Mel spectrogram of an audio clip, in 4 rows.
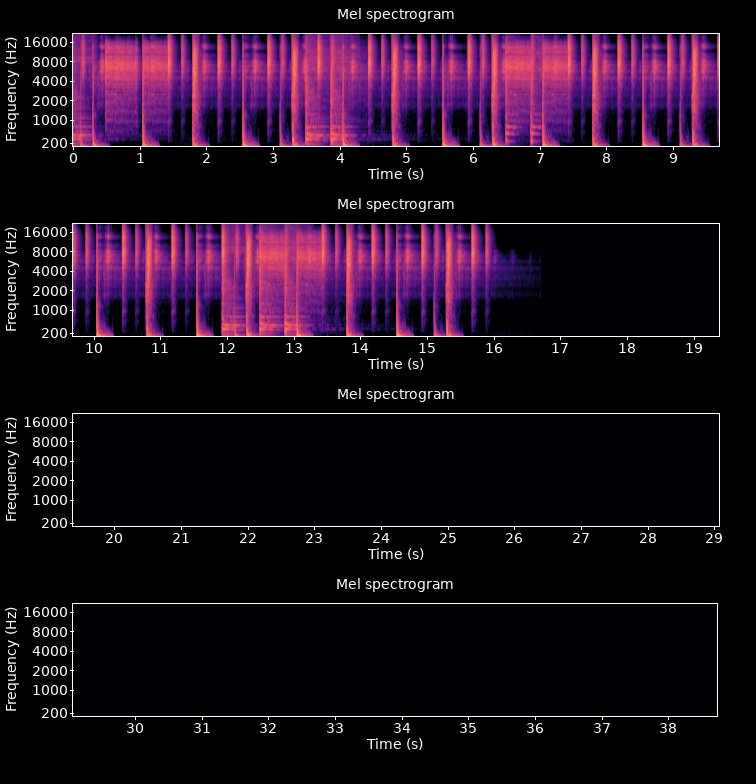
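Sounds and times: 
drums: 0:00.0 - 0:16.0.

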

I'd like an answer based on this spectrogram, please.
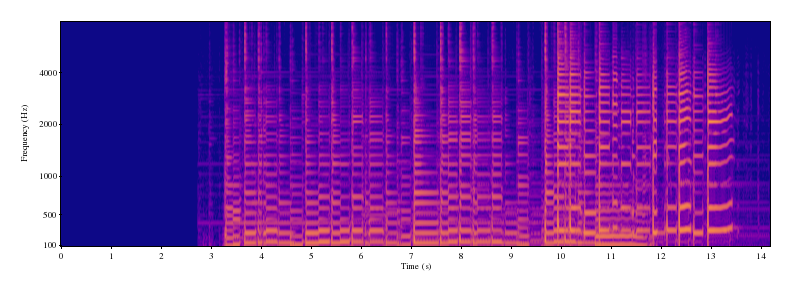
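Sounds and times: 
groove music: 0:03.3 - 0:13.4.

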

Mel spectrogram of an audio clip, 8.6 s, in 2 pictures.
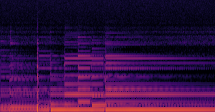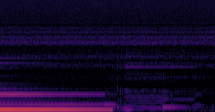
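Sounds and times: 
happy song chords: 0:00.0 - 0:06.5.

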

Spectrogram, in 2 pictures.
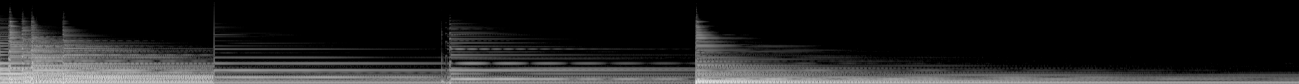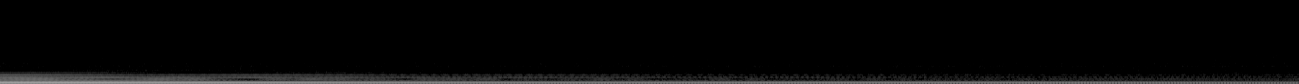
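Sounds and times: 
two guitars improvising: 0:00.0 - 0:16.5.

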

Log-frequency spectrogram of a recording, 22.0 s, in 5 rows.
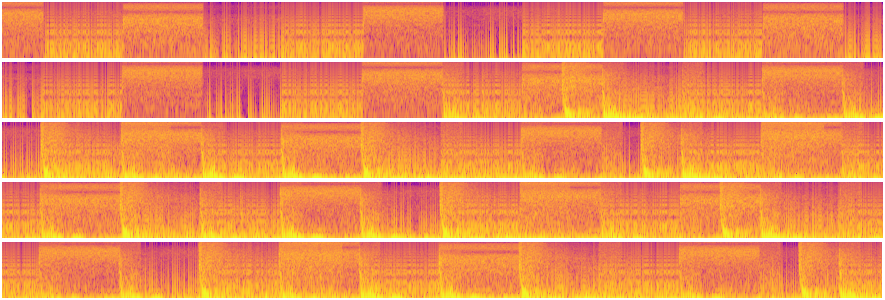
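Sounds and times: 
noise effects: 0:06.6 - 0:22.0
percussion: 0:06.6 - 0:22.0.

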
